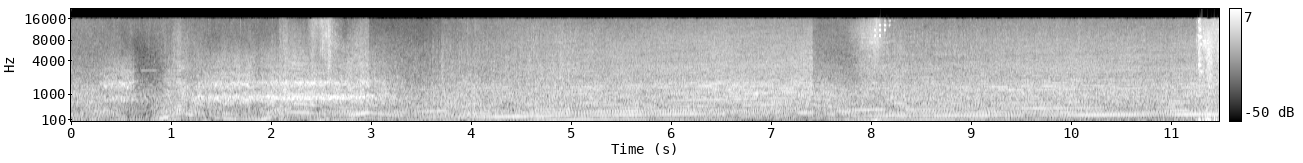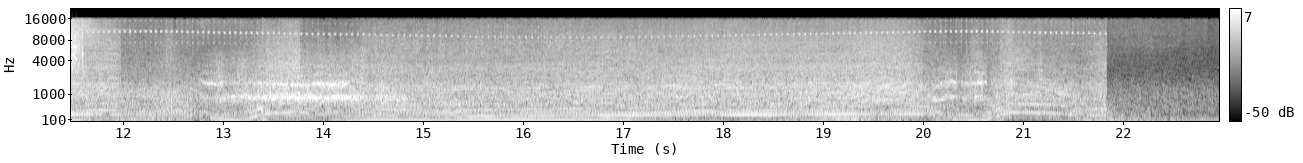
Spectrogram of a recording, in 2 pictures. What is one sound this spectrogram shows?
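A powerful car engine roars and revs up through the gears, dropping in pitch at each gear change.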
